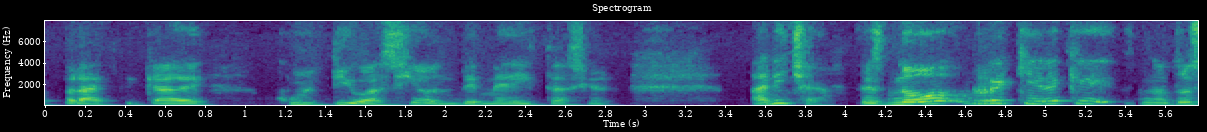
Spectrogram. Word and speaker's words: anicca: Dhamma en términos de anicca, en términos de dukkha, en términos de anatta? Anicca, la C se pronuncia como una ch de chía, anicca, dukkha y anatta.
